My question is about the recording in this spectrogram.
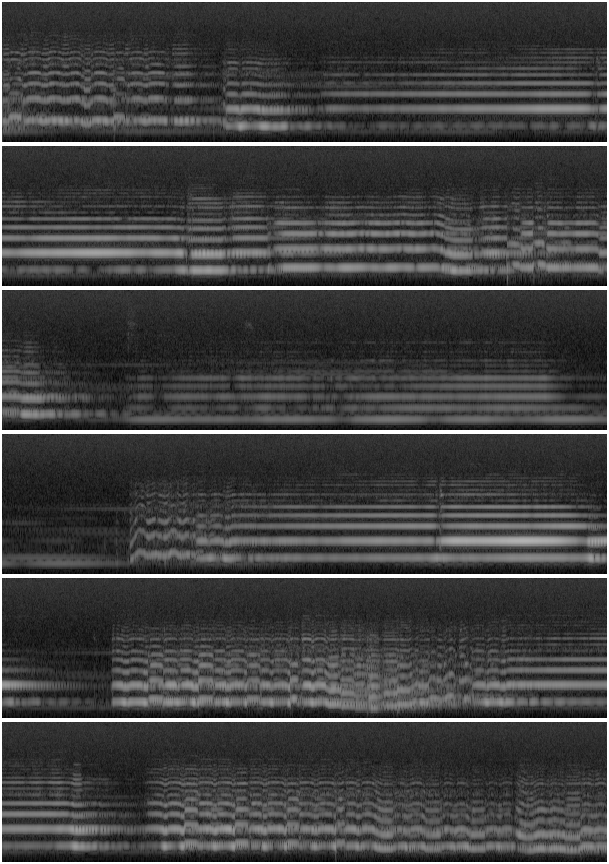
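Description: Carnatic violin playing a slow passage in raga Kalyani: long bowed notes with sliding and oscillating ornaments over a steady drone, with a brief break about three-quarters of the way through.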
